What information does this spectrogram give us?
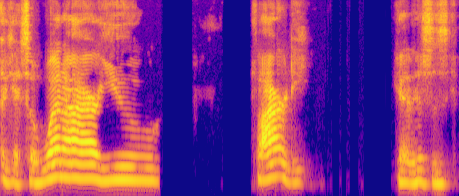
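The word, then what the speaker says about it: ferdig: so when are you farty yeah this is f e iris fire party the g is silent f-e-r-d-i-g paw uh at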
